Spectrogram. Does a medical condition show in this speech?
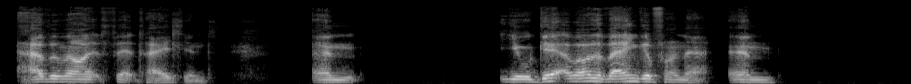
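Yes: cerebral palsy; from birth, tight muscles.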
